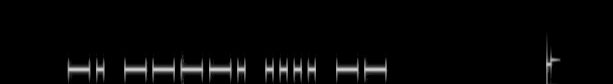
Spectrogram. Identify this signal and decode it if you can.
Morse code, heard as a keyed tone, about 17 wpm, 700 Hz. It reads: N9HM
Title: USA Call Signs - 4 Characters - 3x Character Spacing - 17wpm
